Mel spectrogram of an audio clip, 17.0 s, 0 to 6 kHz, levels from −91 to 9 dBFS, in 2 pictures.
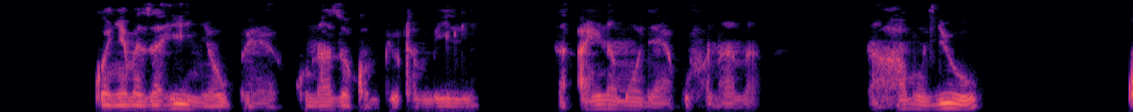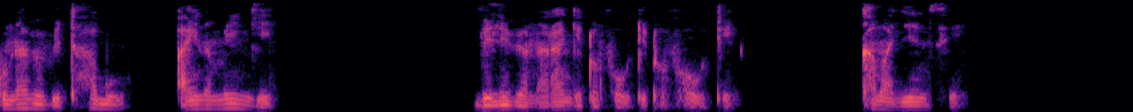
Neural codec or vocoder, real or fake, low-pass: none; real; 5.4 kHz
